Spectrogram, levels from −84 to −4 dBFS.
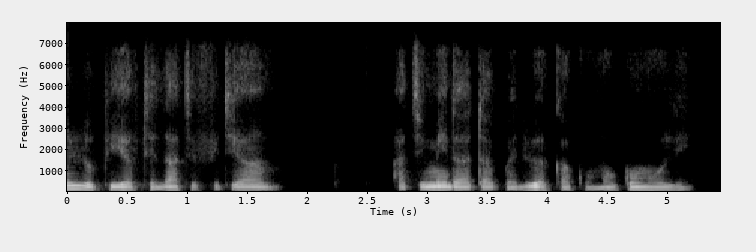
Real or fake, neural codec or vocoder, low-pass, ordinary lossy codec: fake; codec, 24 kHz, 0.5 kbps, DualCodec; 7.2 kHz; Opus, 24 kbps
